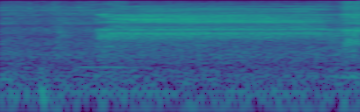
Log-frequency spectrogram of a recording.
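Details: Steady high hissing wall suction that rises once the catheter seals at the nostril: nasal suctioning of secretions in a young child in the emergency department.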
